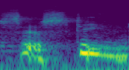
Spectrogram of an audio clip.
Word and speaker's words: Sistine: And the how do you pronounce the chapel with all the paintings? The Sistine Chapel? Sistine, thank you.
